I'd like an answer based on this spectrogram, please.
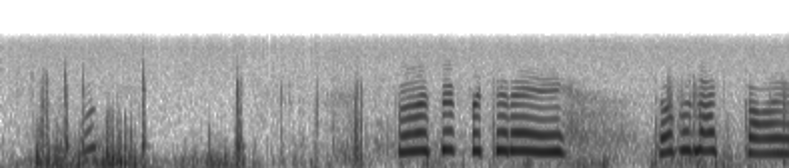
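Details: Six-week-old German Shepherd puppies, three from one litter, whining in high, harmonic-rich cries, some short and clipped, one held for about a second, over a man's praising words and rustling at the start.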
